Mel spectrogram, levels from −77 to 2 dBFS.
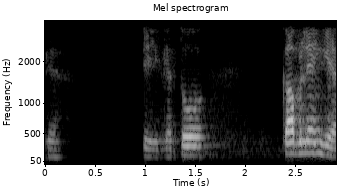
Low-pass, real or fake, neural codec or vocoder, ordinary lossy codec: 3.6 kHz; fake; codec, 16 kHz, 0.4 kbps, LongCat-Audio-Codec; AAC, 16 kbps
